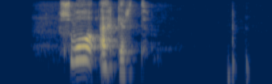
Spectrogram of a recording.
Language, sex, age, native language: Icelandic, female, 50-59, Icelandic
